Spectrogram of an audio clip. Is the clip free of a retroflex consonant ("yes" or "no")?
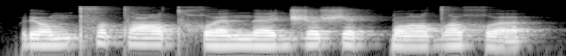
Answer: yes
